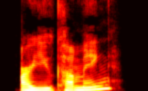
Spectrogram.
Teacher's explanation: your voice usually goes up at the end.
